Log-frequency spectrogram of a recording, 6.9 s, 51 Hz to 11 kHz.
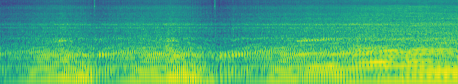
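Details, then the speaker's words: TaoTao 50cc Chinese four-stroke scooter after new carburetor float fitted and fuel/filter found dirty: engine buzzes unevenly and sags on throttle instead of picking up, still bogging and won't idle; cause unclear, owner suspects dirty fuel needing to run through. "probably need to adjust that to a little bit oh no it's still bugs look at this"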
